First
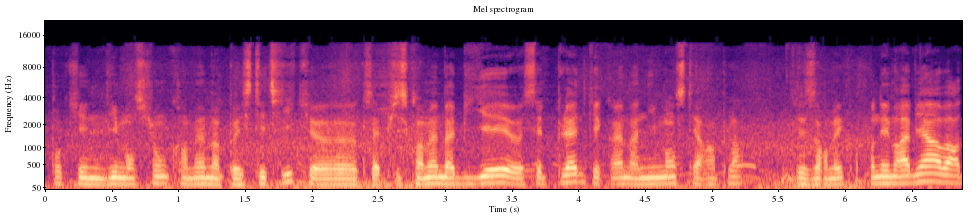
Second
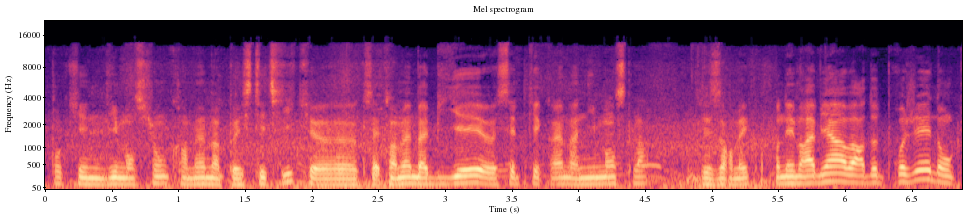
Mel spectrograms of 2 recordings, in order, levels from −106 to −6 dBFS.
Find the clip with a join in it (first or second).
second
